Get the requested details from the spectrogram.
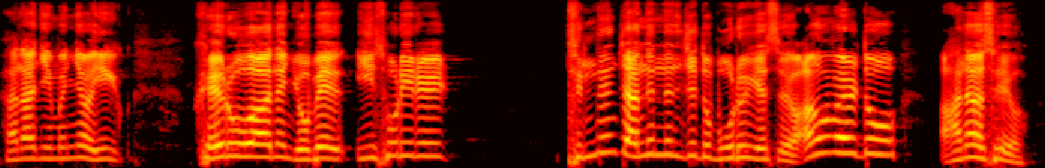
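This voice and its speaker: A man's voice: very high-pitched, lively intonation, moderate pace, no echo, studio quality. A young man preaching a sermon to children, asking them questions and having them repeat after him. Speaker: junior preacher for a children's service.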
